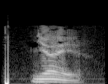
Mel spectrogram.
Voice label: "gnaér", Venetian

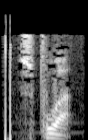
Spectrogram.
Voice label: "spua", Veneto

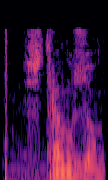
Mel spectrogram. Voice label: "stramuxon", Veneto

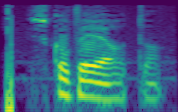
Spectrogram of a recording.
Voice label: "scopeloto", Veneto

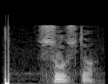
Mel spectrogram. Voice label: "susto", Veneto

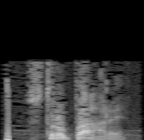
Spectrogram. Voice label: "stropare", Veneto

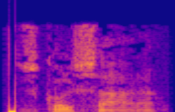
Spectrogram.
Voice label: "scolsara", Veneto

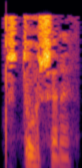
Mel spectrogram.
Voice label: "stusene", Veneto

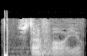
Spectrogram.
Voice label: "strafhojo", Veneto

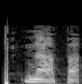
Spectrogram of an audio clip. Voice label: "napa", Venetian

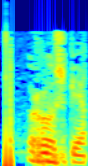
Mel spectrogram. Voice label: "ruspio", Veneto

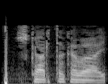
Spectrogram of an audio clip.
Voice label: "scartacavali", Veneto

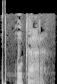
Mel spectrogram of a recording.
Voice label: "ocara", Venetian

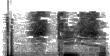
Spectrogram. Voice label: "stiso", Veneto

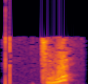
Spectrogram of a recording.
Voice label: "pua", Venetian

